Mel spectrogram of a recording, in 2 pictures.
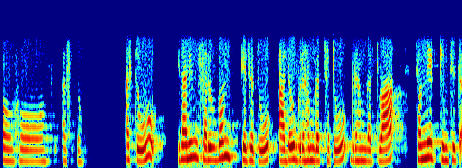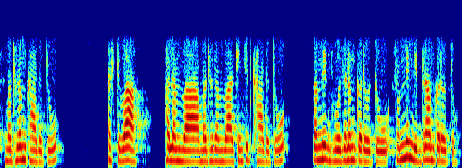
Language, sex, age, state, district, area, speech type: Sanskrit, female, 18-30, Kerala, Kasaragod, rural, conversation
